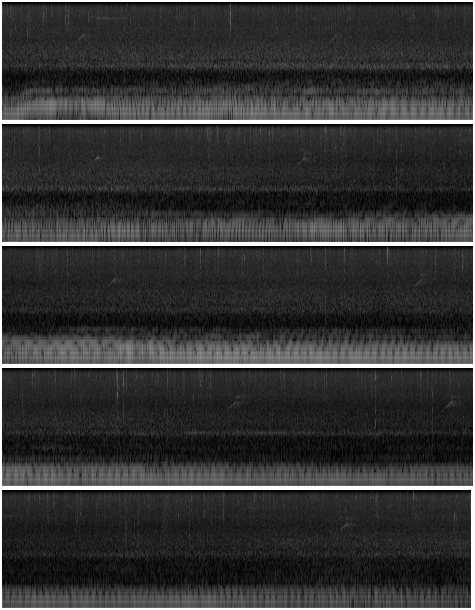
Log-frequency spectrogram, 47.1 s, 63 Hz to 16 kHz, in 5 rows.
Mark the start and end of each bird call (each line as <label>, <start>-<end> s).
Eastern Towhee (Pipilo erythrophthalmus), 1.3-27.6 s
Eastern Towhee (Pipilo erythrophthalmus), 32.6-37.8 s
Eastern Towhee (Pipilo erythrophthalmus), 44.4-44.9 s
